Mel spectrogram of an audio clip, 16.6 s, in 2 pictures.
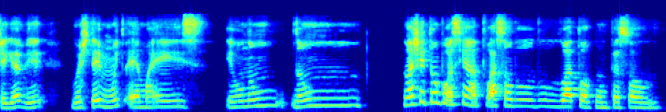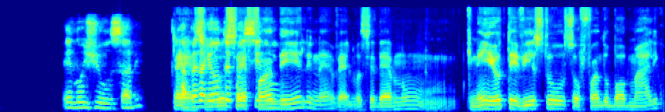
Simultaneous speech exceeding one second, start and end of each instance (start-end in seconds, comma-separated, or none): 10.6-12.0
